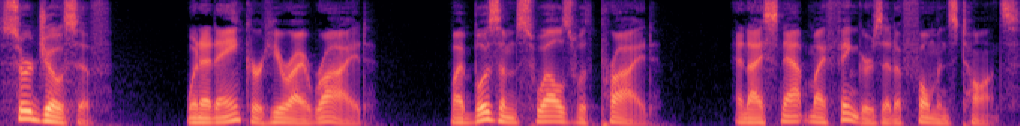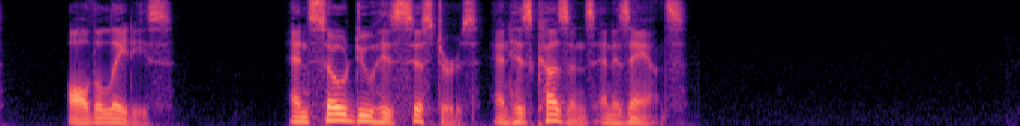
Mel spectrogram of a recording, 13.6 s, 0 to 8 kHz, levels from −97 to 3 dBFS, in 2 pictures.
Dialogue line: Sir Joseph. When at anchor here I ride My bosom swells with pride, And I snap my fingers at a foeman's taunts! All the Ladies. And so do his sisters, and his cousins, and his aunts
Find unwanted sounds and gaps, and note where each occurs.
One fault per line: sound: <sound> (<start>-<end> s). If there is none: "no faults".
no faults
